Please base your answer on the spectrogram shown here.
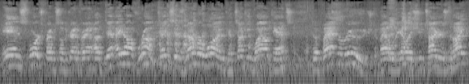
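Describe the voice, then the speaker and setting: An actor in a live radio play, playing a 1950s radio announcer who reads the news in brisk announcer style. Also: male voice, high voice, close to an everyday voice. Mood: formal. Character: 1950s male radio newsreader. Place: live theater stage. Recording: echoey live theater from far off with room noise.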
